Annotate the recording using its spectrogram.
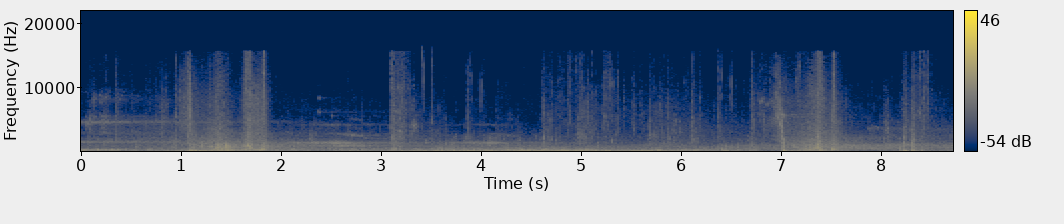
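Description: Sword blows swish and clash in bursts.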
